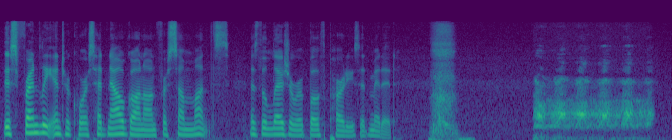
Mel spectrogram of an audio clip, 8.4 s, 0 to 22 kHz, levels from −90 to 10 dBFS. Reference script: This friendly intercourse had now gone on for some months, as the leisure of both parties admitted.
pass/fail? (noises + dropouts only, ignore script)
fail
